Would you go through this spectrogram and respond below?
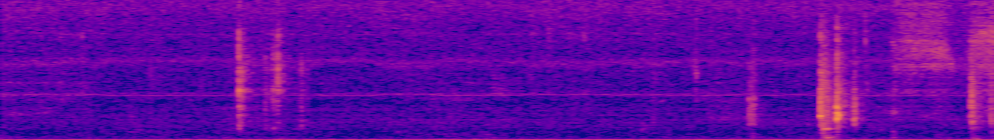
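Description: Typing a new sheet name in Excel on a computer keyboard: a few scattered, quiet key clicks over steady low hum, ending in a brief cluster of sharper taps.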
